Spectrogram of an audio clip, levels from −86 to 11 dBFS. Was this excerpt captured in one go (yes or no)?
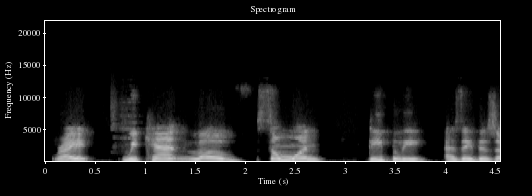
yes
